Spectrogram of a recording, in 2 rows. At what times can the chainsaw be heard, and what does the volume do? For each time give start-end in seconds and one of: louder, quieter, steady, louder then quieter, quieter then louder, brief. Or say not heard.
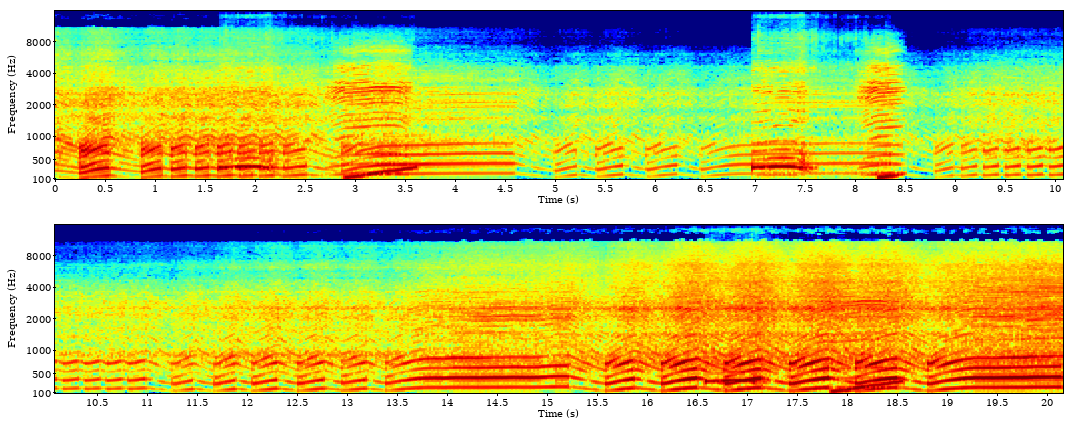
0.0-20.1 quieter then louder.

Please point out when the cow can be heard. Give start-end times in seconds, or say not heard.
1.6-3.6, 7.0-8.5, 16.6-18.6.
